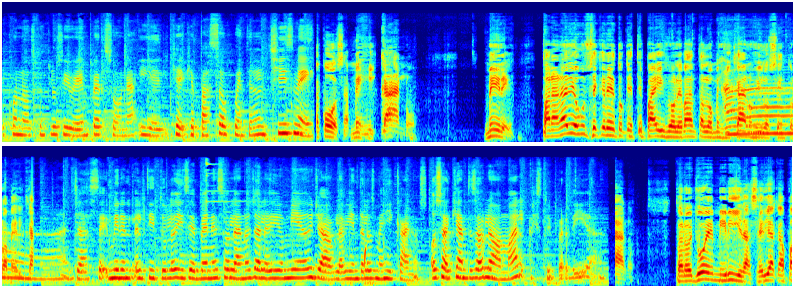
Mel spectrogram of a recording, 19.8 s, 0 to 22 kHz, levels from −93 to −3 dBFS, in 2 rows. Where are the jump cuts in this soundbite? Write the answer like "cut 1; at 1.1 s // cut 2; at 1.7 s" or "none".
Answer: none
